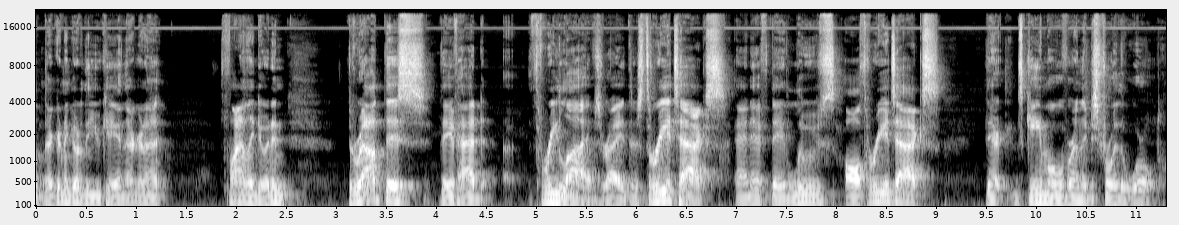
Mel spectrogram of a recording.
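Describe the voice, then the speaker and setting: Man chatting casually on a podcast. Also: lowish voice. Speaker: podcast host. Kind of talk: casual film discussion, recapping.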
